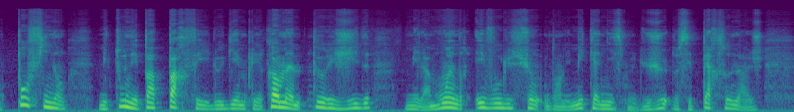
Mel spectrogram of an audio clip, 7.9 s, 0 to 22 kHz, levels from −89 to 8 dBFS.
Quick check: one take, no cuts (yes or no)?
no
